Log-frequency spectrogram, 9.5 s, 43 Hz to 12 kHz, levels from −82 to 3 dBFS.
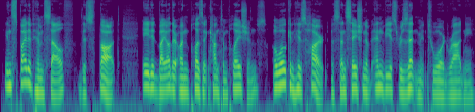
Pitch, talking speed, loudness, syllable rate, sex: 125 Hz, 140 wpm, -19 LUFS, 4.7 syllables/s, male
